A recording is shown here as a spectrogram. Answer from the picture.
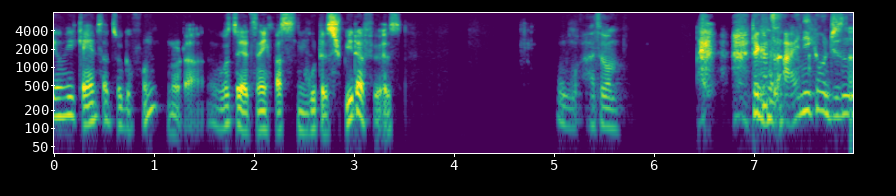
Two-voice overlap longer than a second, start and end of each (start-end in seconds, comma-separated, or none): none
